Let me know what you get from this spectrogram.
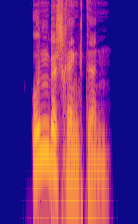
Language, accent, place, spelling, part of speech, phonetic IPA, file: German, Germany, Berlin, unbeschränkten, adjective, [ˈʊnbəˌʃʁɛŋktn̩], De-unbeschränkten.ogg
- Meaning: inflection of unbeschränkt: 1. strong genitive masculine/neuter singular 2. weak/mixed genitive/dative all-gender singular 3. strong/weak/mixed accusative masculine singular 4. strong dative plural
